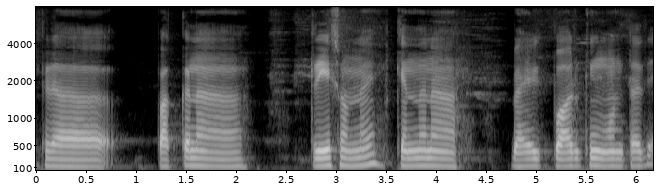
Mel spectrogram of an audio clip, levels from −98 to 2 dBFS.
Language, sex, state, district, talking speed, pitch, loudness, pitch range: Telugu, male, Andhra Pradesh, Srikakulam, 80 wpm, 130 Hz, -29 LUFS, 125-135 Hz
